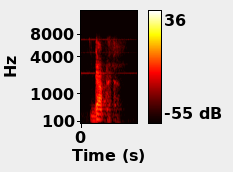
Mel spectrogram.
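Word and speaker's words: Gattaca: Gente, seguinte, é porque o Gataca, o Gataca, aliás, você que é o nosso consultor de cinéfilo, daí qual, qual é a pronúncia certa aí? Gataca.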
